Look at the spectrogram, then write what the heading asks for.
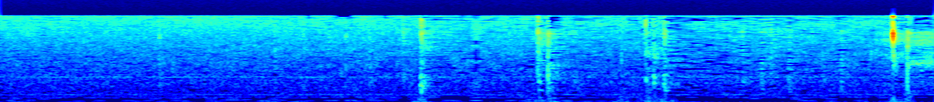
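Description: A computer keyboard as code is typed. A few sparse, faint, sharp key clicks come at irregular intervals over a steady low background hum, with no voices.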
